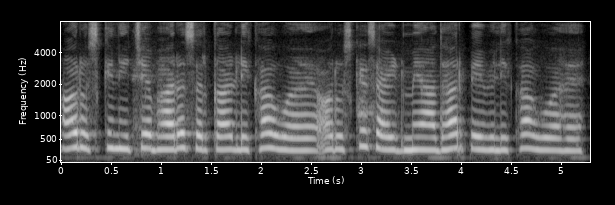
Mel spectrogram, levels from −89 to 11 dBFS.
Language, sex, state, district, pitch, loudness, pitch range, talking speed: Hindi, female, Uttar Pradesh, Lalitpur, 280 Hz, -16 LUFS, 265-300 Hz, 205 wpm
